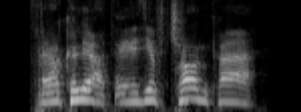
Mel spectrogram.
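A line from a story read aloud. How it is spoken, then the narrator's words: Angry growl. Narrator (Russian): зарычал ее похититель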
